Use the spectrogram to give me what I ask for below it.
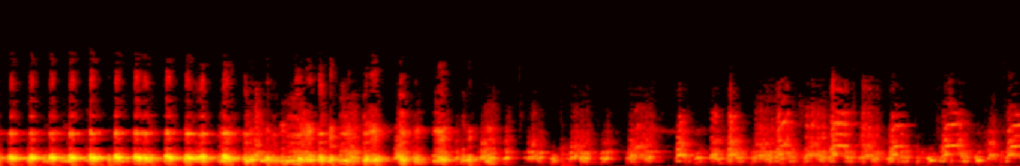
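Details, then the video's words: Chukar partridge kept tethered in Şırnak, Turkey: a fast rhythmic series of hoarse chuck notes at roughly three to four per second that grows rougher and more broken in its second half. "ŞIRNAK KEKLİK SESİ | Bağlı Keklik Sesi Bir Başka"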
